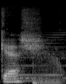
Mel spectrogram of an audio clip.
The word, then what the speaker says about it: Geis: Alexis Deacon's Euro comic come tournament manga it's pronounced GES yeah oh God I was just about jump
